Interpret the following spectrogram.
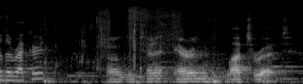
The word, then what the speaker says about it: Latourette: up here too please state your name and spell it for the record uh Lieutenant Aaron larette spelled a a r o n larette l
